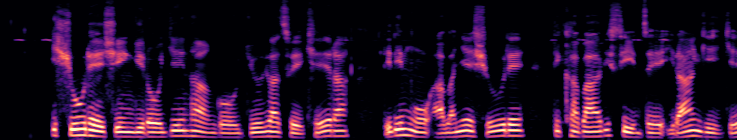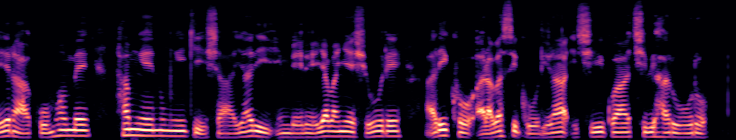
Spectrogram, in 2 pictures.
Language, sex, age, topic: Rundi, male, 18-24, education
